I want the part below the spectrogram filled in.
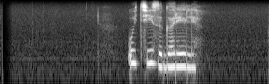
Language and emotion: Russian, sad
